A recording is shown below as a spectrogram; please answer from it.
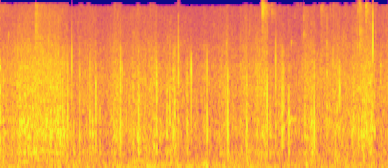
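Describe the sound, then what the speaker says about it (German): Heavy rain pours down on a pond where moorhens nest, dense drops pattering steadily and loudly on the water surface with no voices. "Es gießt wie aus Eimern und schwere Tropfen prasseln auf das Wasser."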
